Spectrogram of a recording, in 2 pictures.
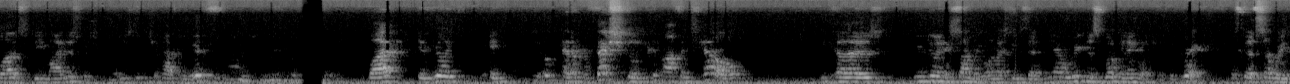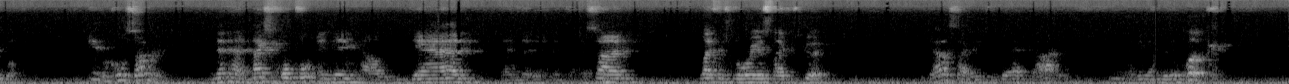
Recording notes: present at the South Carolina Association of Accounting Educators (SCAAE) Conference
